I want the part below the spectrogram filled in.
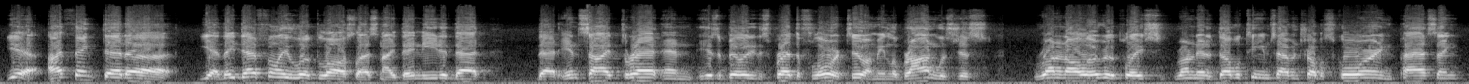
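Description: A man's voice: fairly high pitch, steady tone, moderate pace, a bit bright, poor audio. A man on a podcast panel talking sports casually, often repeating words as he goes.

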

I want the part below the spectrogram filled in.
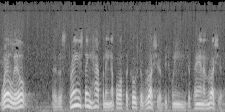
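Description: An actor playing a hearty, fearless jungle adventurer in an old-time radio serial. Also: male voice, mid-range voice, very animated, a little fast, warm tone, breathy edge. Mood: intrigued. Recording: muffled vintage radio broadcast.

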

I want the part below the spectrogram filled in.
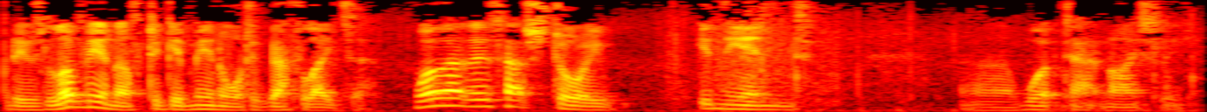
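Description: A man's voice: low voice, big pitch swings, fast, a little mellow. A middle-aged man hosting a podcast, reading listener letters aloud in a chatty way, breaking off with chuckles and self-deprecating asides. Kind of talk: casual chat and letter reading.

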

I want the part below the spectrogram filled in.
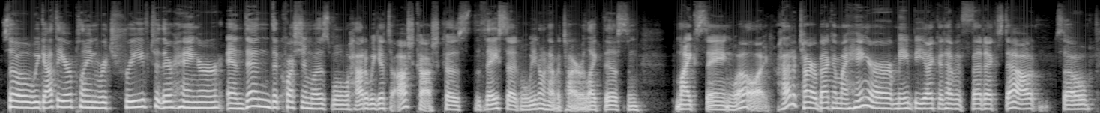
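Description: A woman's voice: low voice, moderate pace, darkish tone. A middle-aged woman co-hosting a podcast, telling a story in casual chat and acting out the people she quotes. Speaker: podcast co-host.

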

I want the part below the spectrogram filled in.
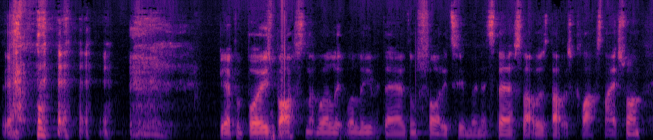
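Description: A low-pitched male podcast host with a Liverpool accent chats about football. He is blokey and informal, throwing in slang and swearing as he talks to his mates. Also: quick pace, darkish tone, a little hiss or hum. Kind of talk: casual football chat.

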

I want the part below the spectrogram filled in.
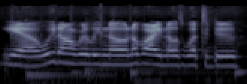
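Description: A woman's voice: on the low side, little pitch movement, unhurried. A woman hosting a casual conversational interview in a folksy, earnest way, her voice slightly muffled by a face mask. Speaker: host. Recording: music playing behind the voice. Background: guitar music.

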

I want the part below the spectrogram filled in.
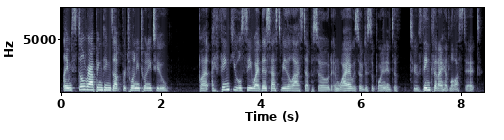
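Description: A woman's voice: lowish voice, brisk, darkish tone. A woman from Northern California hosting a podcast in an upbeat, chatty way and laughing easily. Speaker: podcast host. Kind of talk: casual chat.

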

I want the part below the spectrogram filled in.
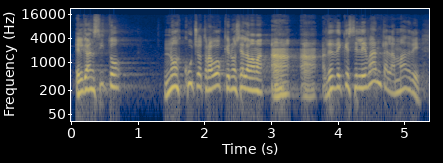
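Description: Argentine male pastor, high voice, lively sermon delivery with playful imitations, big echoing hall. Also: moderate pace. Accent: Argentine Spanish. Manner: animated, imitates voices and goose honks for humor. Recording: long hall reverb.

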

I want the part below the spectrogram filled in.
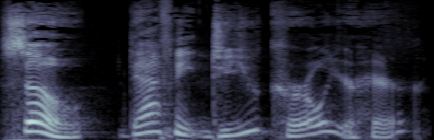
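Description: A man co-hosting a podcast who steers the casual conversation and gently teases his co-host. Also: high-pitched, very animated, measured pace, husky, dry recording, studio quality. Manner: teasing, leads the conversation. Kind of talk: casual chat.

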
